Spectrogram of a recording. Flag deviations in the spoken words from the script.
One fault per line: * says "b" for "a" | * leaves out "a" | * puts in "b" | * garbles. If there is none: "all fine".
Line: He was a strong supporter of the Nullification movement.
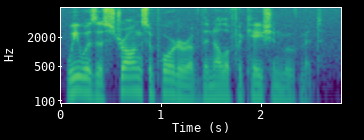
* says "We" for "He"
